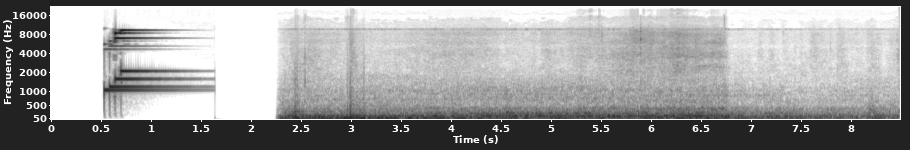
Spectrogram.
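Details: BMW G20 2022 cabin after repair of a squeak near the sunroof, caused by worn plastic headliner clips with play and friction: brief chime, then steady low road rumble with no squeak or creak.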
